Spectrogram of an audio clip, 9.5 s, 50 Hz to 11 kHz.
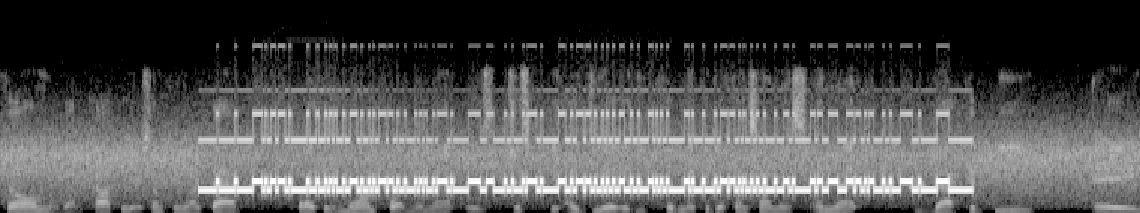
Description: RTTY (50 baud, 450 Hz shift), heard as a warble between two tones, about 1500 Hz centre, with speech in English. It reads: QYAJ 63TM3N JW4GK F7LO B5T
